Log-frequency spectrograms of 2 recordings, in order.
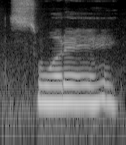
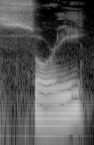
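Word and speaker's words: soirée: Suare. I'm glad I actually remembered that's pronounced suare as well because I feel like last time I played this game, I probably was reading it as sorry.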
